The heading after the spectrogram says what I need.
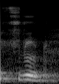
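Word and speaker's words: fruit: आई को क्या प्रोनाउंस कर रहे हैं, वो प्रोनाउंस कर रहे हैं। जैसे कि फ्रूट, फ्रूट का मतलब होता है फल, सुसाइड मतलब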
